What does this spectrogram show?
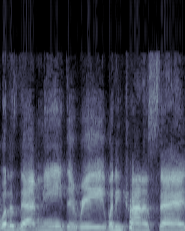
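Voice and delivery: mock prickly, defensive tone, high-pitched. Retelling a cast argument on the show: imitating Sutton getting defensive. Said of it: "Sutton got real defensive".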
